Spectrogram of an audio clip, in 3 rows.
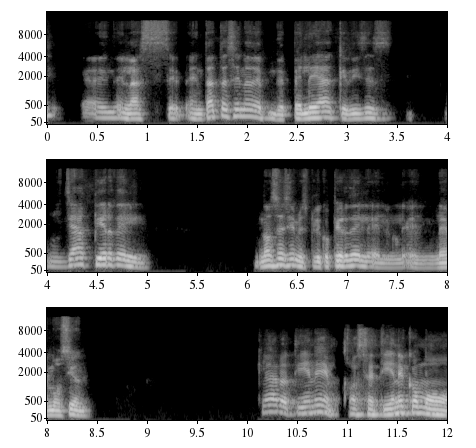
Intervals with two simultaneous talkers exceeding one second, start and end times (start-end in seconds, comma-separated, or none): none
